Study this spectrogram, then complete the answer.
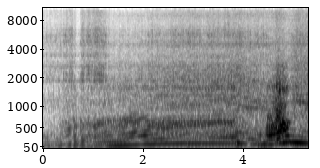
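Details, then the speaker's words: Hot engine revving up and blipping higher with clean even tone, no timing chain clatter, after timing chain tensioner blade modification; runs quiet; normal running. "Now, you might notice there that even hot it runs like down to 3 in and that's good to go."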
